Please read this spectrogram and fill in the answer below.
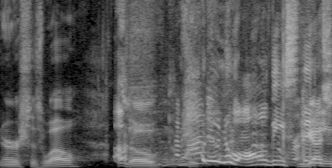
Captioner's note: chatter on stage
